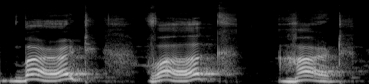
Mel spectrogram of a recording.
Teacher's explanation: ये है अर, जीभ को थोड़ा सा मोड़ के अर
